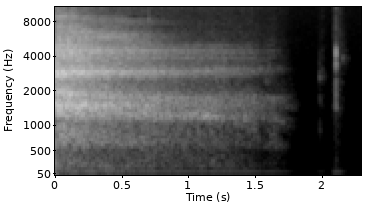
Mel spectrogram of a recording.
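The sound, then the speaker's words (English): A long exhale through the mouth during a breathing exercise: a soft, breathy whoosh that starts strong and gradually tapers off, followed by a brief click. “Inhaling three quick sniffs and exhale with your mouth.”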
